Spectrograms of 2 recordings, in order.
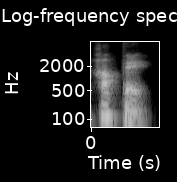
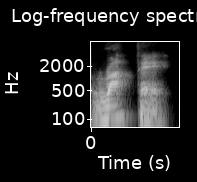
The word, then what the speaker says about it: rapé: And yeah, it's a kuripi and it's used to apply a medicine, another medicine called hape or rapé, depending on the pronunciation, right?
